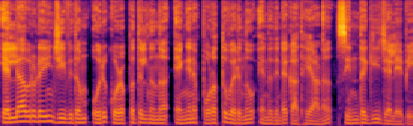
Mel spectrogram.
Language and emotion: Malayalam, neutral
